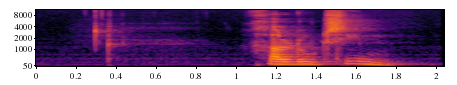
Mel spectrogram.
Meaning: plural of chaloets
- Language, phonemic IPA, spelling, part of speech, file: Dutch, /xaluˈtsim/, chaloetsiem, noun, Nl-chaloetsiem.ogg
